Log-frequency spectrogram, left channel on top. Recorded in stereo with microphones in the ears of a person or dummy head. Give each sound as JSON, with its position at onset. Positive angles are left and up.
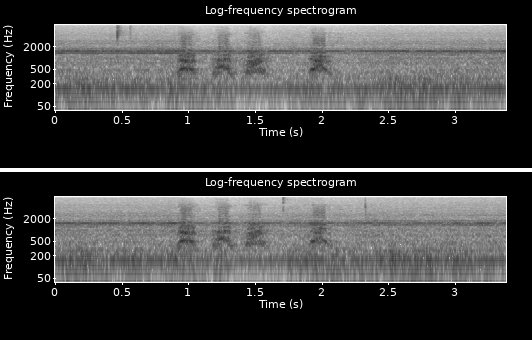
{"t": 0.9, "sound": "a dog barking", "side_deg": 5}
